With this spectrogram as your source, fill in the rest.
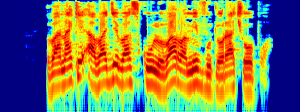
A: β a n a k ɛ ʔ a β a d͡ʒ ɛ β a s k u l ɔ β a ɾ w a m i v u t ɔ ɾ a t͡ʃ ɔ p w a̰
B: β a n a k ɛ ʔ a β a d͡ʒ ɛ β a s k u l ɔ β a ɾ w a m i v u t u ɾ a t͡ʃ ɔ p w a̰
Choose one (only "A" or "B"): A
